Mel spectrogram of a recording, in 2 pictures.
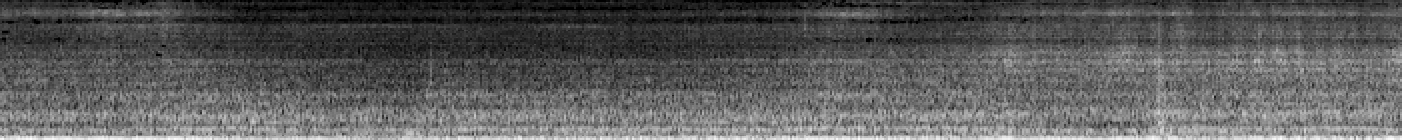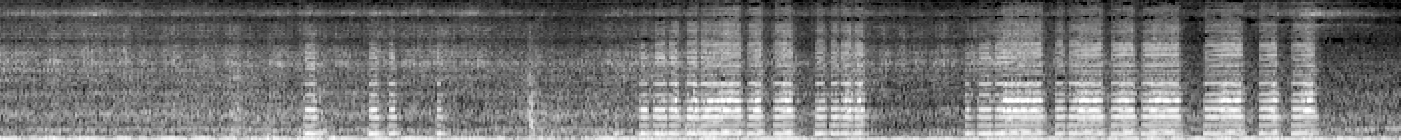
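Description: A heavy diesel engine running steadily under a vehicle horn that sounds in repeated short honks. The honks start about two-thirds of the way in and come in quick strings near the end.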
